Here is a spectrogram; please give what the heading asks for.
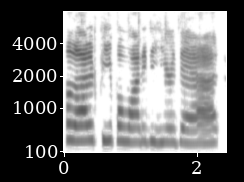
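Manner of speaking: high, slow cartoon voice; goofy high cartoon impersonation; Carl Wheezer. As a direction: talk in a drawn-out, high-pitched character voice. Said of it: "I did the Carl Wheezer thing".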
